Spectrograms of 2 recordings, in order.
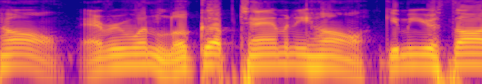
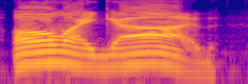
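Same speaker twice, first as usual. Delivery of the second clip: amazed; 4 semitones higher, 5 dB louder, slower than usual. Real, not acted. Reacting to a favourite movie.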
